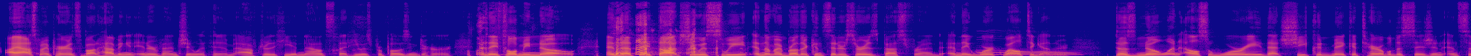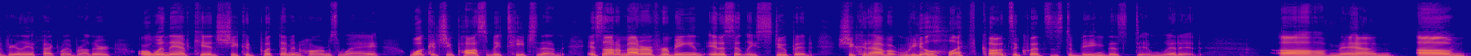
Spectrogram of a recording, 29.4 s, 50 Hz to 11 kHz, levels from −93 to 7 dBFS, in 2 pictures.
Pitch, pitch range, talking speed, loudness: 130 Hz, 115-155 Hz, 210 wpm, -31 LUFS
